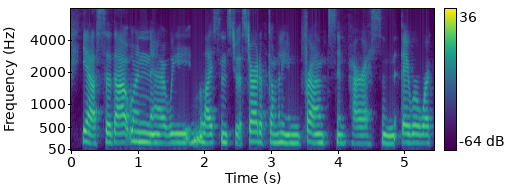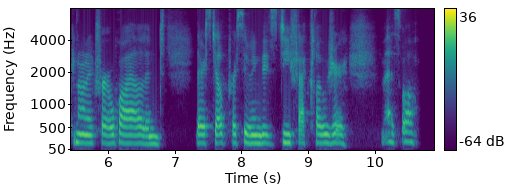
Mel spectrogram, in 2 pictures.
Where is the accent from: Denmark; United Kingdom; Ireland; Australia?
Ireland; Galway, Connacht; moved away as an adult; now in United States; I grew up in Galway, close to a place called Saltilh, which is right on the ocean there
